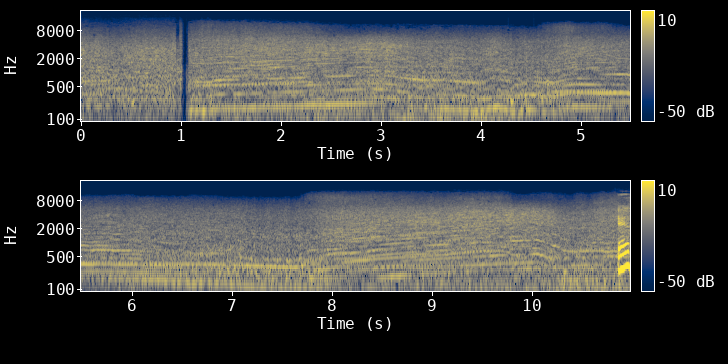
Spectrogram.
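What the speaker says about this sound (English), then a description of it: "some exciting AI race car action" Race cars in an AI racing video game drone and rev together, their engine pitches rising and falling as they accelerate and shift; loud and continuous, with no talk.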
